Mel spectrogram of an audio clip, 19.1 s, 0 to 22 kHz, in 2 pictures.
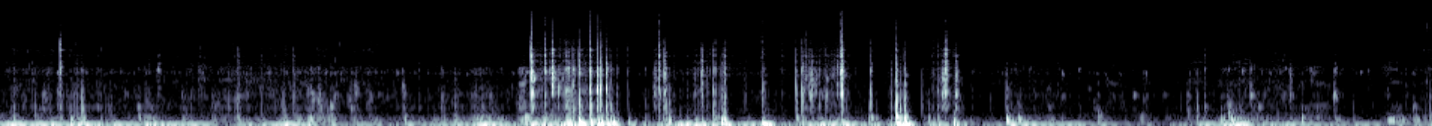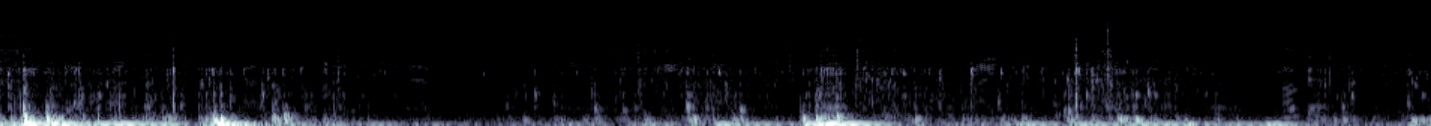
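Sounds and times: low rumble with heavy thumps: 0:00.0 - 0:19.0
paddle strokes: 0:00.0 - 0:19.0
water sloshing against kayak: 0:00.0 - 0:19.0.

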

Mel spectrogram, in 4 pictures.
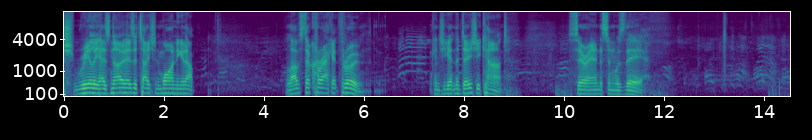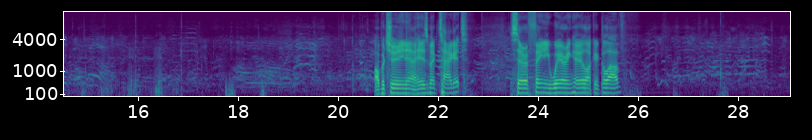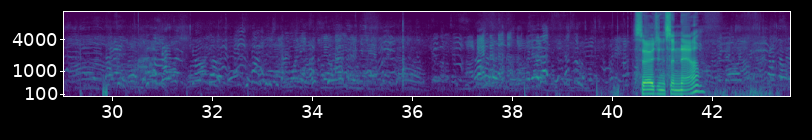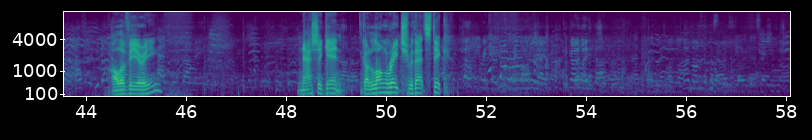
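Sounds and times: players calling and shouting: 0:00.0 - 0:58.0.

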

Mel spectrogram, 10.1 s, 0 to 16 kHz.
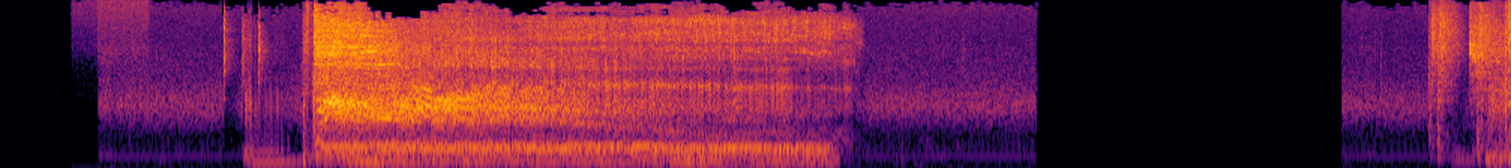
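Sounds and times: faint amplifier hum: 0:00.5 - 0:02.1, 0:04.6 - 0:06.9
distorted punk music: 0:01.6 - 0:04.6.

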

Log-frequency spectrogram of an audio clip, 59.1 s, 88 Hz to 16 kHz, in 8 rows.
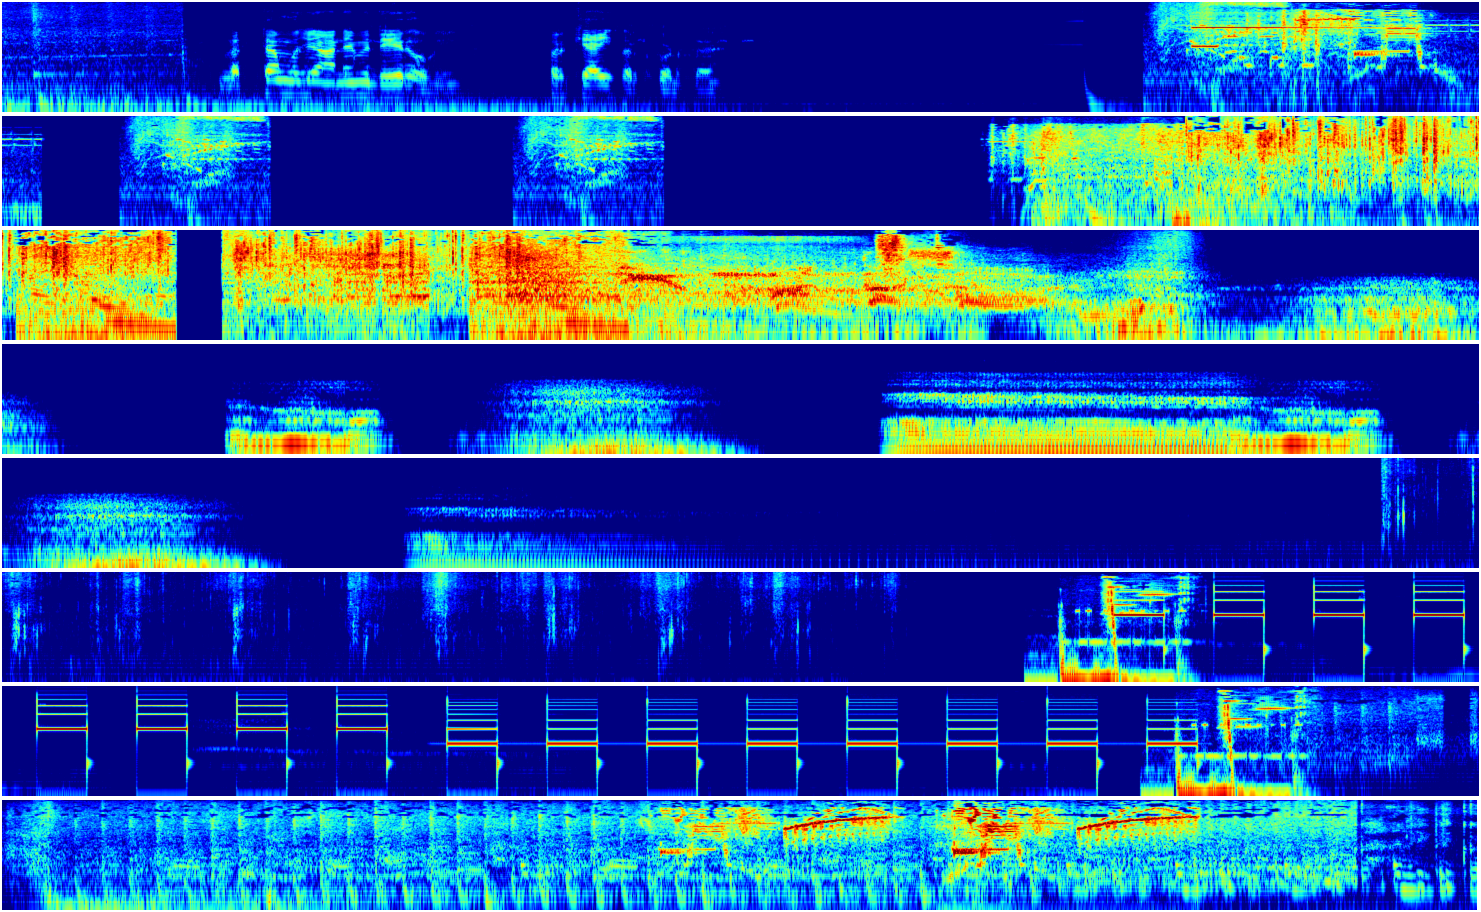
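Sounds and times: monster growl: 0:17.0 - 0:22.4, 0:26.6 - 0:30.9, 0:31.6 - 0:36.5
deep monster roar: 0:17.1 - 0:22.4, 0:26.6 - 0:30.9, 0:31.5 - 0:36.4
short electronic beeps: 0:42.1 - 0:50.9, 0:54.9 - 0:57.7.

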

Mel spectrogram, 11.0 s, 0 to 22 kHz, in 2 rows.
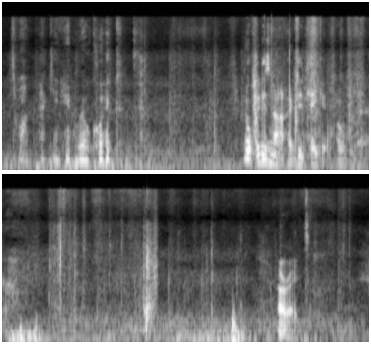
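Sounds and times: flip-flop footsteps on concrete: 0:01.7 - 0:09.6.

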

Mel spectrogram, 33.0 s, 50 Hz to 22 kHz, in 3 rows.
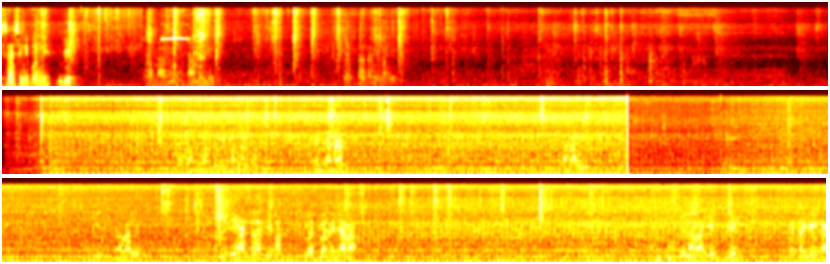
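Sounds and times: scooter engine starting and idling: 0:09.0 - 0:33.0.

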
